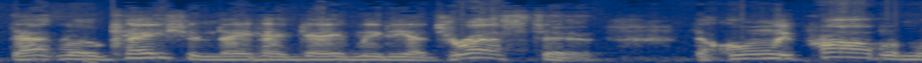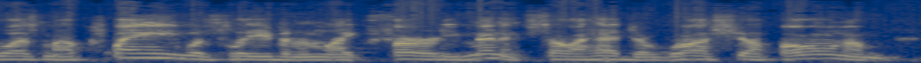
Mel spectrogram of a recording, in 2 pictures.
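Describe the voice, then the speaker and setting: A man's voice: on the high side, animated, fast, fairly bright tone, husky. A man from Virginia giving an informal live interview account as a guest, repeating phrases as he goes. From Virginia, United States. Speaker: YouTuber and news guest. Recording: dull, lo-fi remote link.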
